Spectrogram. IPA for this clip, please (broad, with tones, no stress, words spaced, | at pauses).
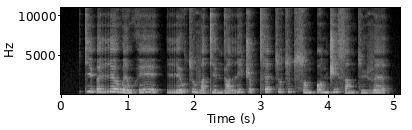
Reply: tʲø˧˥ʔə˧˩rʲɐː˥˨ wɛ˩˧˩whɪː˧˥˧ | rʲəː˩˥w t͡su˧˩va˩˧˩tʲəː˩˧˩ ŋɡa˩˧˩ri˧˥ t͡ʃɔ˧˩t͡stʰɛ˧˥˧ʔ t͡su˧˥˧t͡su˥˨t͡ssɔ˩˥n ʔɔ˧˥˧nd͡ʒi˧˥˧ sa˩˧˩nt͡sy˩˧˩vɛ˥˨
